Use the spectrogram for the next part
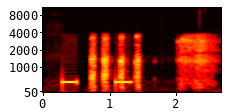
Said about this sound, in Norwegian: Oi, nå ringer samboeren min her.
